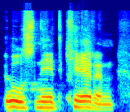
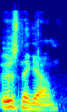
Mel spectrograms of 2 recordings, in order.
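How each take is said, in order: First: Every written sound of the name is pronounced. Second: Many sounds of the name are dropped. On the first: This is how the name looks when read. The speaker calls it wrong. "to us it would look like" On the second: This is how Danes actually say it. The speaker calls it right. "but they call it"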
